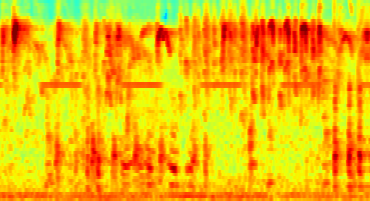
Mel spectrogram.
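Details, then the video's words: Sunbird out in the morning sun, singing a continuous busy stream of very high, thin twittering and chattering notes with quick sharp accents, over a faint steady background tone. "jemur pagi burung sogon"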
